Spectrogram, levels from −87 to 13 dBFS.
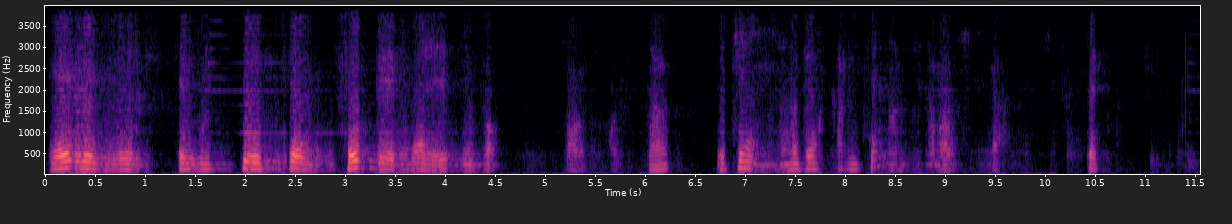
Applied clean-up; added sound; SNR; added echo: neural separator model SepFormer WHAMR!.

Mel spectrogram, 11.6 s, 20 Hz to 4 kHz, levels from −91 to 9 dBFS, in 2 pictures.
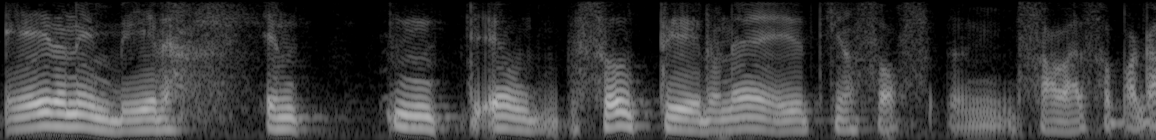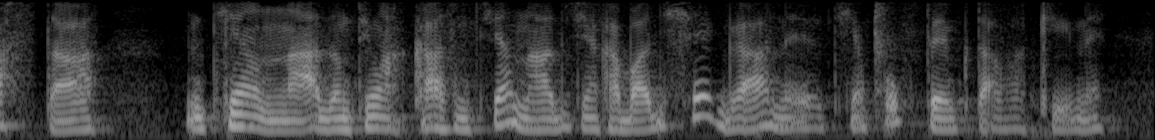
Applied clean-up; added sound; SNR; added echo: none; none; none; none.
